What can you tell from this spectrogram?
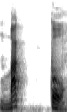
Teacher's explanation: বাক্য, এখানে বাক আবার কো, এই দুইবার উচ্চারিত হচ্ছে বয়ের সাথে। কয়ের সাথে জফলা যুক্ত থাকায় ক দুইবার উচ্চারিত হচ্ছে।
